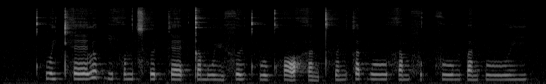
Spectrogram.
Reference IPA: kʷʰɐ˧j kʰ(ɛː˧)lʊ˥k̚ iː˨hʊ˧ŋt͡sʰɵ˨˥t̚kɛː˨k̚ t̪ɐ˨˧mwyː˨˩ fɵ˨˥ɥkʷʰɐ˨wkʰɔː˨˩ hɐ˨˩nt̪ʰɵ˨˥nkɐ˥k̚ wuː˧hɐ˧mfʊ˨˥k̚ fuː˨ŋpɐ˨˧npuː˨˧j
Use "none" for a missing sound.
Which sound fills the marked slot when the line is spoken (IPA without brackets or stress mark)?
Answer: ɛː˨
